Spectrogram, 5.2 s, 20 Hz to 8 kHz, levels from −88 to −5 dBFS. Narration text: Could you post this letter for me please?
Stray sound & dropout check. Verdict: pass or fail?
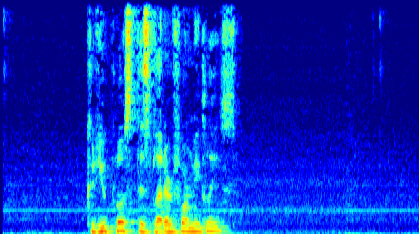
pass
